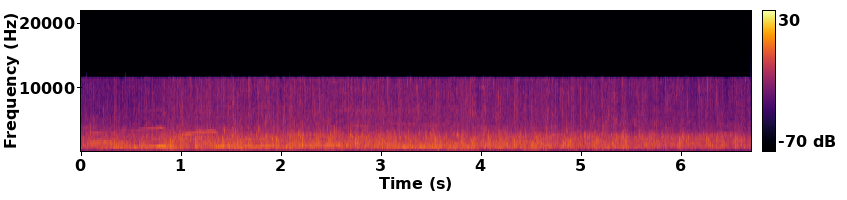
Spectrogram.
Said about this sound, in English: Well, if you're going to clap, you got to clap.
